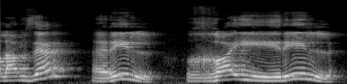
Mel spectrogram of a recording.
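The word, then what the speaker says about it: غير: গয়নিয়া জবর গাই, র লাম জের রিল, গায়রিল গায়রিল, আলিফটা উচ্চারণে আসবে না।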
